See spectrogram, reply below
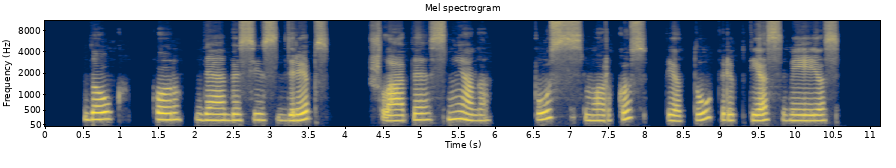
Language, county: Lithuanian, Panevėžys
